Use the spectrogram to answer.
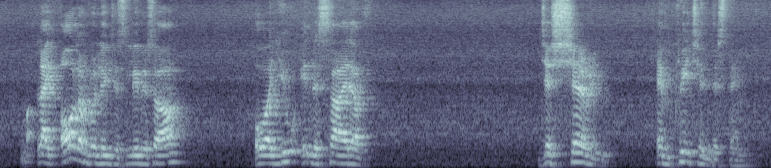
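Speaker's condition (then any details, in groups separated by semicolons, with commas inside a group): No condition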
